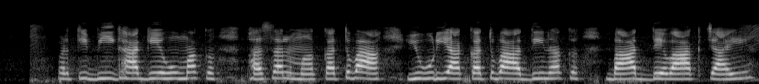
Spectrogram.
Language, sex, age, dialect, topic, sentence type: Maithili, female, 18-24, Angika, agriculture, question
